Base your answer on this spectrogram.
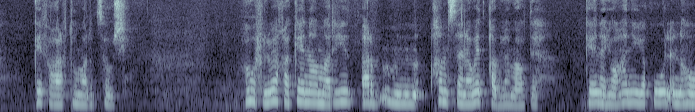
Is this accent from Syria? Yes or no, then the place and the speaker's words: no; Bizerte, Bizerte Governorate, Tunisia; هناك سجن يقرب عن بلدتنا بنزرة شمال تونس 20 كيلومتر.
